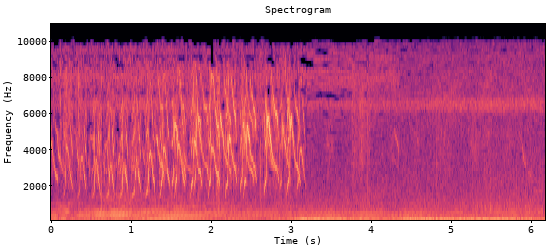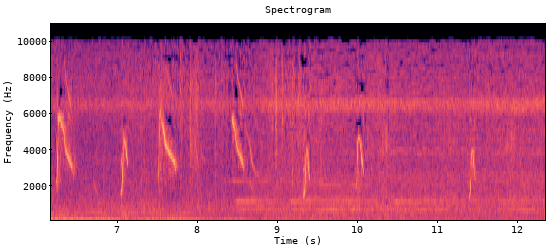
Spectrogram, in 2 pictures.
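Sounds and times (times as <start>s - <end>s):
sentry bird alarm calls on spotting a viper: 0.0s - 3.6s, 5.8s - 12.1s
low rumbling background: 0.0s - 12.2s
flock birds chirping and calling coming together for protection: 0.0s - 12.3s.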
